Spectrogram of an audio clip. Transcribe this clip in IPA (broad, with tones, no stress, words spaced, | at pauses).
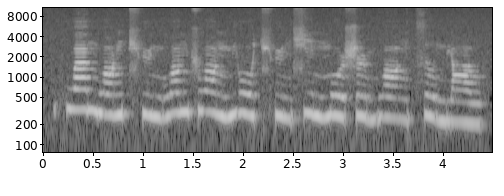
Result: xwä˦ n̪wɑ˨˦ŋt͡ɕʰy˨˩n wɑ˦ŋʂwɑ˥˨ŋmjo˥˨ʊ̯t͡ɕʰy˨˩n ɕi˥˨nmo˥˨ʊ̯ʂɻ̩˥˨ mwɑ˥˨ŋ t͡sɹ̩˥˨n̪jɑ˨˩ʊ̯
